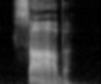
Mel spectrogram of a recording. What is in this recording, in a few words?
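"sob", American English; gcompris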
